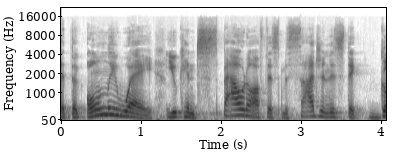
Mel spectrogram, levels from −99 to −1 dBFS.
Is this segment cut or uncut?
cut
